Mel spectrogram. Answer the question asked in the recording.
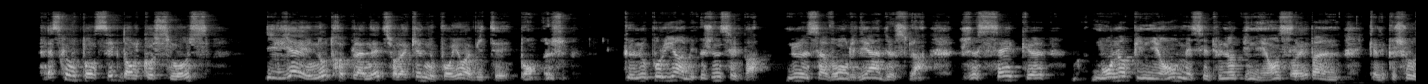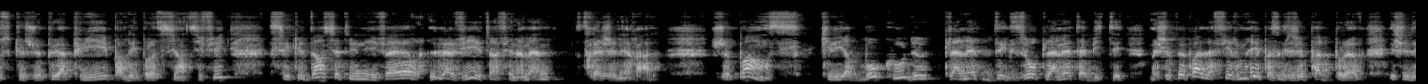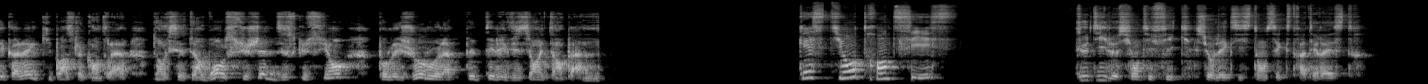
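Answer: Il pense que la vie est très répandue et qu'il y a beaucoup d'exoplanètes habitées, mais il n'a pas de preuves.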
